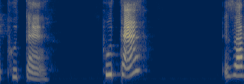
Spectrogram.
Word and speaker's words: putain: We say putain. Putain? Is that how you say it? Putain.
